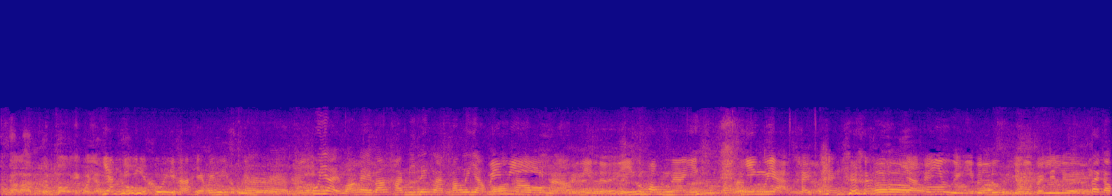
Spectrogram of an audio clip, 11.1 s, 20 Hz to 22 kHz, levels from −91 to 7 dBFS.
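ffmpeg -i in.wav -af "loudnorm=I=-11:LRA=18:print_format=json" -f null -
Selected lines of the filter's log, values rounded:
"input_i" : "-19.5",
"input_tp" : "-6.1",
"input_lra" : "0.5",
"input_thresh" : "-29.5",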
